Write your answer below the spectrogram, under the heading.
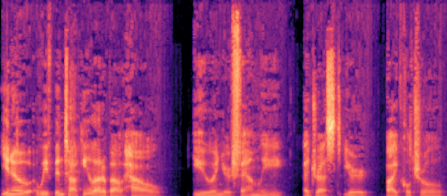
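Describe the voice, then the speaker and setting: A man's voice: medium pitch, measured pace. A man born in Vietnam hosting a casual interview, responding with encouraging, affirming remarks. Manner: warm, encouraging, affirming replies. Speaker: podcast host.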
